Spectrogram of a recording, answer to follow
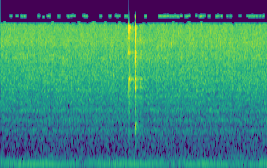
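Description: Ground beef and vegetables frying in a cast-iron skillet, a steady soft sizzle over a low steady hum, with two quick clicks about halfway through.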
